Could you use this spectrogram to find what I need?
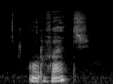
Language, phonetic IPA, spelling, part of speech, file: Polish, [ˈurvat͡ɕ], urwać, verb, LL-Q809 (pol)-urwać.wav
